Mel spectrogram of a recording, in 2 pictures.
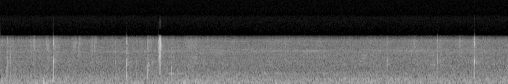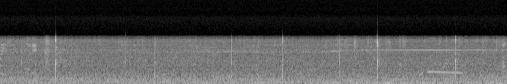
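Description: Tennis rackets strike a ball back and forth on a clay court.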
